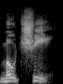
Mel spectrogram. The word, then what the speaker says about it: mochi: slamming these things back phone going off it's pronounced Mochi thank you I never knew that mochi okay they're very generic like I said if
